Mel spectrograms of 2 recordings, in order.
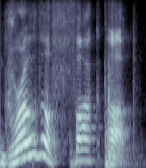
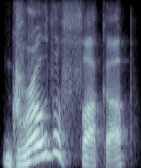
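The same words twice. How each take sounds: First: Higher, slow, each word leaned on; earnest repeat, pitched up and slowed; emphatic repeat. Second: Slow, deadpan put-down; blunt dismissal. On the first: Real, not acted. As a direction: hammer it home the second time. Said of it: "Like, legit". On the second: Retold or imitated. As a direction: say it flat and slow, like you're done. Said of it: "I just look at them like".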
